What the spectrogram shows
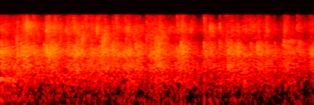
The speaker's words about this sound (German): Ja, lass uns dem Herrn einen kräftigen Applaus geben.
